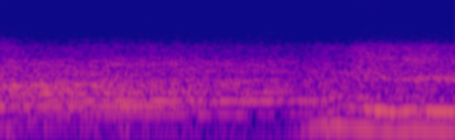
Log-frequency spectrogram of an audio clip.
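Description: Rally car engine heard from off-screen while the road is still empty, its pitch rising about one and a half seconds in.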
